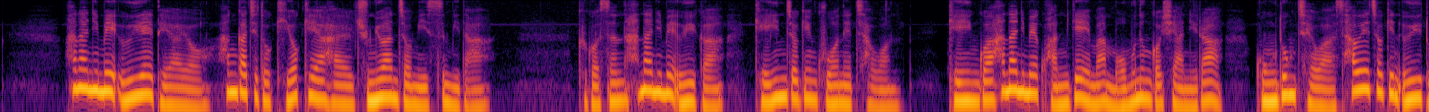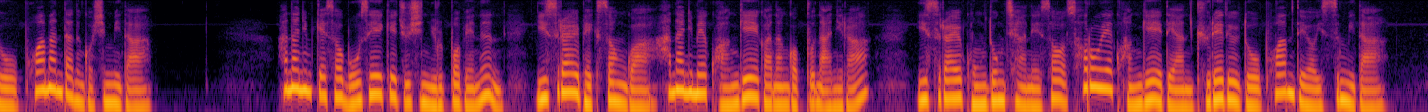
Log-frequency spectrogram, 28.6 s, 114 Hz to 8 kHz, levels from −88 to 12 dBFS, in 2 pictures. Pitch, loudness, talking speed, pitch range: 170 Hz, -14 LUFS, 315 characters per minute, 145-205 Hz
